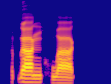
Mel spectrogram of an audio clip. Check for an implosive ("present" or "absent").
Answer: present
